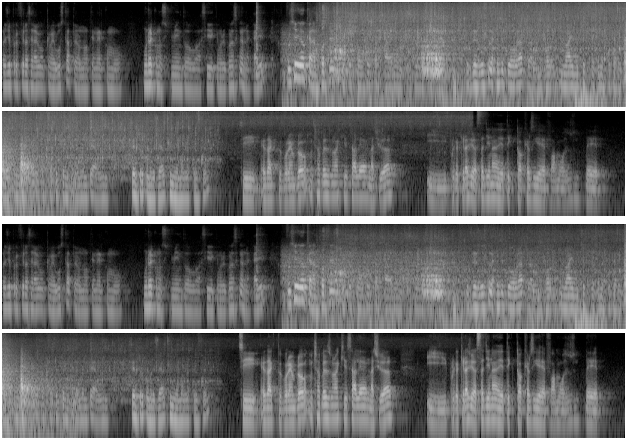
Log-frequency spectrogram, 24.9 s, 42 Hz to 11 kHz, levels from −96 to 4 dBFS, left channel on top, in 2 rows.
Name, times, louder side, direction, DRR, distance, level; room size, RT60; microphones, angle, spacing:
voice 1, 0.0-2.4 2.8-5.3 5.7-8.7 9.3-14.6 15.0-16.6, left 1 dB, 15° left, 13 dB, 0.7 m, -34 dB
sound 1, 5.1-5.4 6.1-21.9, left 6 dB, 75° left, 0.7 m, -35 dB
sound 2, 5.6-14.0, right 1 dB, 15° right, 2.4 m, -34 dB
voice 2, 17.2-20.3 21.0-24.4, right 4 dB, 75° right, 16 dB, 0.8 m, -31 dB
24.0 x 11.0 x 5.2 m, 0.62 s
head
